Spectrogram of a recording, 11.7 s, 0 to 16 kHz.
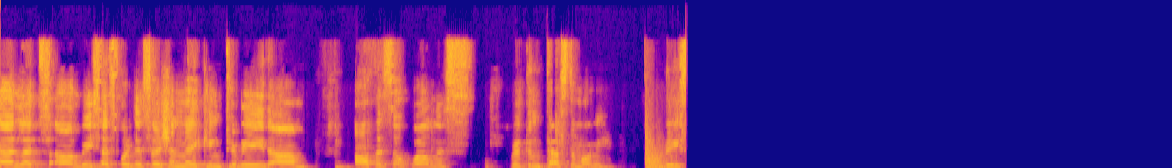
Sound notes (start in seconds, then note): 6.4 gavel thudding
